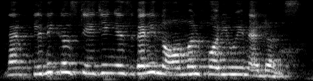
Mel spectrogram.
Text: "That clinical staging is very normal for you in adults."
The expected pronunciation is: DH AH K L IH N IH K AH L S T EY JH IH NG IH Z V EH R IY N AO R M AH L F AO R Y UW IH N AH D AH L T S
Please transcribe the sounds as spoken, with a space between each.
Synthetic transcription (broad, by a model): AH K L IH N IH K AH L S T EY JH IH NG IH Z V EH R IY N AO R M AH L F AO R Y UW IH N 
